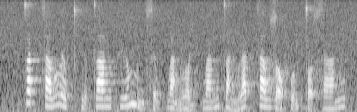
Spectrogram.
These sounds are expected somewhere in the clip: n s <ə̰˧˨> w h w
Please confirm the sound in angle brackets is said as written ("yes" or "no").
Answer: yes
